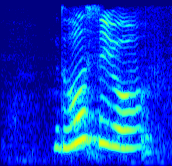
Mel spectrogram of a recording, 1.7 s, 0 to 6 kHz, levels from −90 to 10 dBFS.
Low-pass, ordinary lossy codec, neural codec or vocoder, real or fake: 5.4 kHz; AAC, 32 kbps; none; real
